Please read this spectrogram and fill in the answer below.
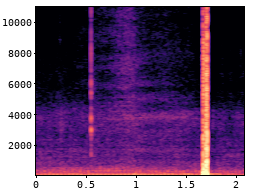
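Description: A single sharp, very loud knock near the end, over a faint steady low hum.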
